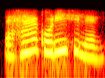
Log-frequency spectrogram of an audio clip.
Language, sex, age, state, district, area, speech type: Bengali, female, 18-30, West Bengal, Cooch Behar, urban, conversation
